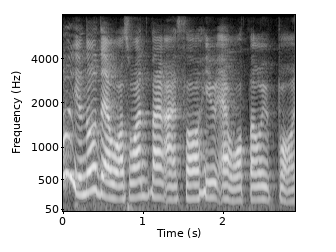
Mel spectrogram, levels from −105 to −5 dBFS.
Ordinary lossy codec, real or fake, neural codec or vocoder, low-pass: none; real; none; none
